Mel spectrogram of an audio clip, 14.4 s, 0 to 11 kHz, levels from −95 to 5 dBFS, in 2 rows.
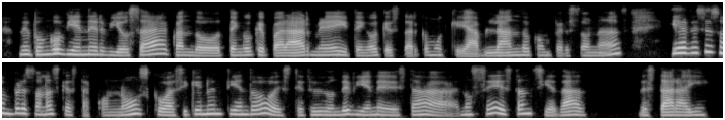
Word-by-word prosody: me 235 0 +1
pongo 230 +4 +4
bien 225 -2 +3
nerviosa 215 +4 +2
cuando 165 -5 0
tengo 190 +1 0
que 200 -2 -1
pararme 190 +5 +2
y - - -1
tengo 170 +1 -4
que - - -5
estar 140 -3 -5
como 190 0 -7
que - - -5
hablando 165 +8 0
con 180 -1 -10
personas, 170 - -4 0.4
y 295 - +5
a 310 - +8
veces 315 +4 0
son 305 -5 +2
personas 250 -3 +1
que 210 - -4
hasta 200 - -11
conozco, 195 +4 -1
así 180 +3 -2
que 240 +3 +1
no 245 +2 +4
entiendo, 245 0 +2
este, 180 -1 -5
de 200 0 -2
dónde 200 +3 +1
viene 200 -3 -2
esta, 205 -2 -2
no 215 +1 -2
sé, 260 +7 -2
esta 255 0 +1
ansiedad 205 -6 0 0.5
de - - -6
estar 180 +1 +3
ahí. 185 +2 -2
200 Hz, 170 wpm, -23 LUFS, 180-235 Hz, 0.5 s, a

